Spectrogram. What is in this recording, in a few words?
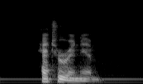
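"heteronym", US English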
